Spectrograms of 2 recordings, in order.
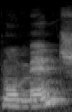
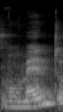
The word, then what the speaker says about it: Moment: Naja, Moment und Moment schreibt man zwar gleich, aber die Aussprache ist etwas anders. Moment und Moment.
